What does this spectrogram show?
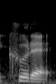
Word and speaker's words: Kure: Yeah, well, it'd be Kure. Kure. Okay, so Kure.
